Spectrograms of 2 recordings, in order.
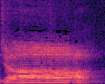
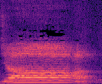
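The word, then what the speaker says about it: جاء: The reason is that this hamza causes that alif to be pronounced long. Okay? So this hamza will cause this alif to pronounce long, and the pronunciation will be ja'a 4 to 6 times.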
